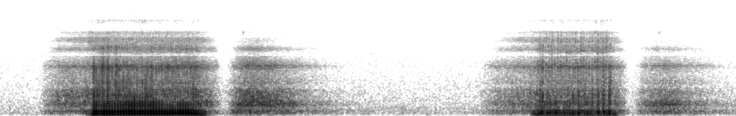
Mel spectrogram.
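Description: Two rattling, low snores on breathing in, each followed by a softer breath out, at a slow sleeping breath rate.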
